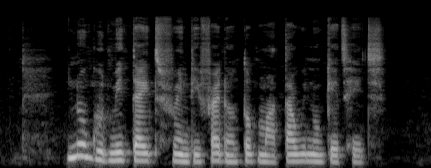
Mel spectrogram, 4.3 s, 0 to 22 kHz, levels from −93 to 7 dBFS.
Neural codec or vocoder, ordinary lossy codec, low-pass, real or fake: none; none; 14.4 kHz; real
